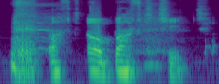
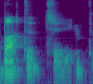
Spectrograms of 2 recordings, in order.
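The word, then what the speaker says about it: buff-cheeked: Buffed-cheeked. Not buttered cheeked.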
